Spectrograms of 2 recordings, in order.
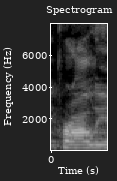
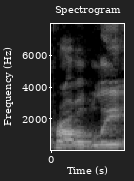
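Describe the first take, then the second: First: Some middle sounds are dropped from the word. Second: Every syllable of the word is said fully.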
